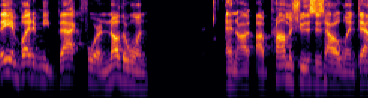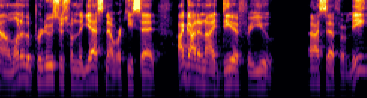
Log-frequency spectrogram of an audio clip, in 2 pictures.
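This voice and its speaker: A man with an unremarkable speaking voice, medium in pitch and ordinary in pitch variation, talks at a fairly quick pace on a very clean recording against a silent background. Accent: American. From New Jersey Shore. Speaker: sports podcaster. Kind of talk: casual interview.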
